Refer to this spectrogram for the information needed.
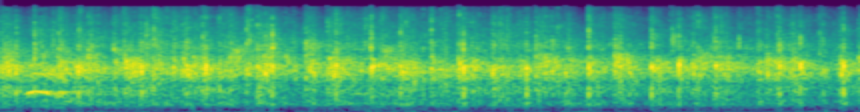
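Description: An audience applauds steadily for several seconds, many hands clapping in a dense, even patter with no distinct individual claps and no voices standing out.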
